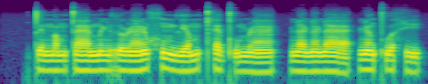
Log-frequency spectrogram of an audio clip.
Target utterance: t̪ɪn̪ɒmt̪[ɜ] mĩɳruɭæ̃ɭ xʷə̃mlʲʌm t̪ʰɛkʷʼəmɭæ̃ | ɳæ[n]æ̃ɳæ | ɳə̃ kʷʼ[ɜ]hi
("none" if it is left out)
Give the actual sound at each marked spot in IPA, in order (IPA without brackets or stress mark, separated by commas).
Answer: æ, ɳ, ɜ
